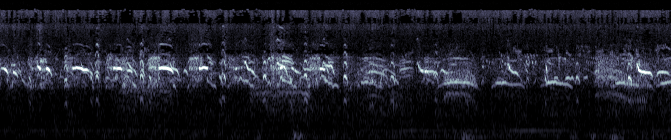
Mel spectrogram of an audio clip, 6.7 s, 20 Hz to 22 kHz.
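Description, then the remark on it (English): Redshanks calling noisily on a warm day on the 20th of February, a continuous clamor of sharp, high piping whistles and chattering notes overlapping throughout, with a faint low hum underneath. “We a lot of racket from the redshanks.”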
